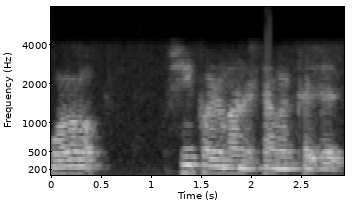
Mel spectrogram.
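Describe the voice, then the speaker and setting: Amid noticeable background noise, a man mumbles at a moderate pace with a fairly low pitch and fairly even intonation. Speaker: father of the deceased infant. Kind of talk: police interview answer. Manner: mumbling.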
